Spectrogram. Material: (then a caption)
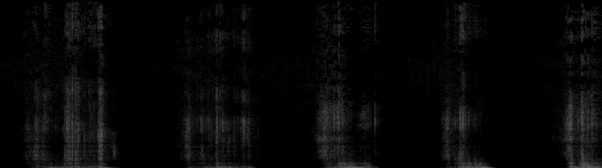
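Salt crystals. A dark speckled stone pestle, held in the hand, crushes and grinds coarse white epsom salt crystals in a full wooden bowl. Five separate grinding strokes each give a gritty, low, rumbling crunch lasting about a second, with short silences between them.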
